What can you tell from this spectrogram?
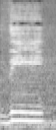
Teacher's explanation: ذی یا مدہ، ذی 2 کاؤنٹس. ذی، ذال کسرہ، ذی، اینڈ جب مد ہوگا کسرہ ڈبل ہو جائے گی تو یا مدہ بنے گا.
